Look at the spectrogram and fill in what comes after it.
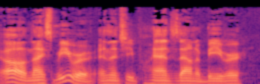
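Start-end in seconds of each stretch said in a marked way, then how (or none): none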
